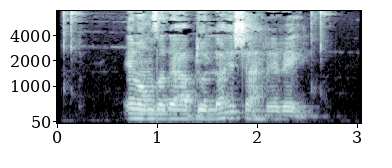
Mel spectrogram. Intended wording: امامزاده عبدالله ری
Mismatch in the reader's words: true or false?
true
